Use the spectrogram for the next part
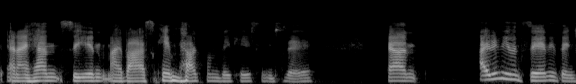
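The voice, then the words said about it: Sick, off-sounding voice. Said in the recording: “Trying to get over the sickness ... you can hear it in my voice, right? My voice isn't quite right.”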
